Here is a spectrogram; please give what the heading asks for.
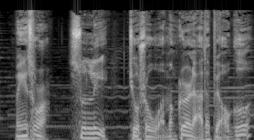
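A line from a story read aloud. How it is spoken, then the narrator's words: Hurried low voice. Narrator (Chinese): 谢珍赶忙低声说道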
